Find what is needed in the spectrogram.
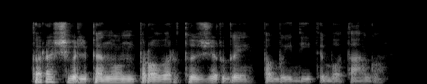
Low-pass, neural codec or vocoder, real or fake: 7.2 kHz; none; real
